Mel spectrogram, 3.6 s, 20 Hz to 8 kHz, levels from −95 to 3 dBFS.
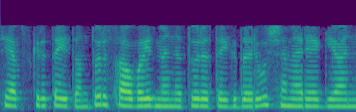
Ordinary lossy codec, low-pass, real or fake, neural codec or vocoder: AAC, 16 kbps; 7.2 kHz; real; none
